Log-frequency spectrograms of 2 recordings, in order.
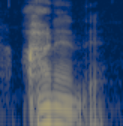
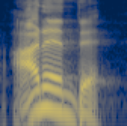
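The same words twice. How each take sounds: First: 아내인데 dropped low and quiet; soft echo. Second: 아내인데 said loud and pointed; emphatic repeat. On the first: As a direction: let 아내인데 fall away softly. (아내인데를 조용히 낮춰서) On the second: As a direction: hit 아내인데 hard. (아내인데를 크게 강조) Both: Shown as a demonstration.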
